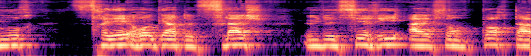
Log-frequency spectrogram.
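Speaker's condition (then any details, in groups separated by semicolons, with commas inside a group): Multiple sclerosis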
